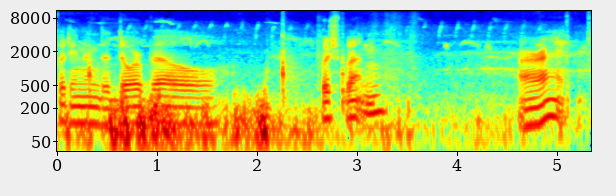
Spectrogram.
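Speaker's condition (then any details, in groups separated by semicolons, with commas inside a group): No condition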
